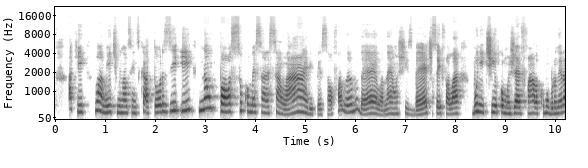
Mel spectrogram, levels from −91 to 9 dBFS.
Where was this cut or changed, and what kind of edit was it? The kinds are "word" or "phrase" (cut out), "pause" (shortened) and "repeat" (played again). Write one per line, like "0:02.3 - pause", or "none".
0:02.8 - pause
0:07.5 - word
